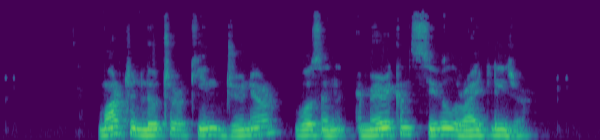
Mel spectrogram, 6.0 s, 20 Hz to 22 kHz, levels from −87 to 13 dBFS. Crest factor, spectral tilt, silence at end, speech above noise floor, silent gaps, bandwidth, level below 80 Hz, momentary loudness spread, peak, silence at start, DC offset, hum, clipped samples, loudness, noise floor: 16 dB; -7.5 dB/octave; 0.7 s; 67 dB; none; 15.5 kHz; -64 dBFS; 8 LU; -4 dBFS; 1 s; under 0.1%; none; under 0.1%; -20 LUFS; -85 dBFS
